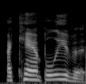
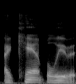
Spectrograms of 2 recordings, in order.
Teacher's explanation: You wouldn't say, I cannot believe it with equal stress. You'd hit, can't.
